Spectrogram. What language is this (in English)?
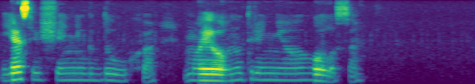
Russian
